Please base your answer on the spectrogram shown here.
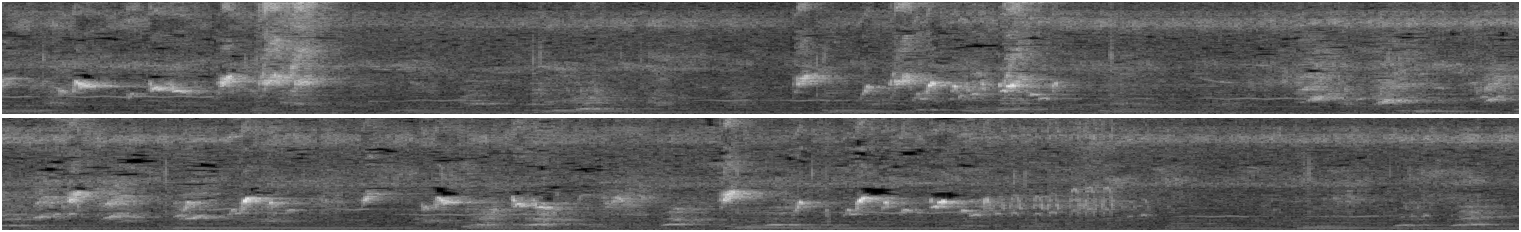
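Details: Red-whiskered bulbul, white-cheeked form, from decoy and fighting bird keeping, in vigorous 'ché' singing: bursts of quick, warbled whistled phrases, loud and chattering, over steady low background music tones.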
